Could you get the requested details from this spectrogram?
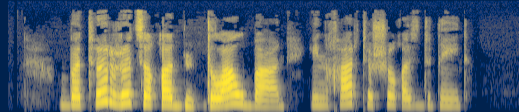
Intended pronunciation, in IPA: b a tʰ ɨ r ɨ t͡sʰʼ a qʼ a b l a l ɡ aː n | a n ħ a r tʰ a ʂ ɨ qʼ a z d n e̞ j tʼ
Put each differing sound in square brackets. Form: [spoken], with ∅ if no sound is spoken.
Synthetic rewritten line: b a tʰ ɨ [rː] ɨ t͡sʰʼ a qʼ a [d] l a l [b] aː n | [i] n [χ] a r tʰ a ʂ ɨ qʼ a z d n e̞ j tʼ

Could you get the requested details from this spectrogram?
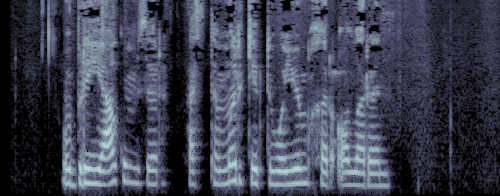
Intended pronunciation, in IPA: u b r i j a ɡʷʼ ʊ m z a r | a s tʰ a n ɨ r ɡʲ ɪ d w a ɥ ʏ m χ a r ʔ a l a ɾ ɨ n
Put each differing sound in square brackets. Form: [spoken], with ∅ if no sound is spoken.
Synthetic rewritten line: u b r i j a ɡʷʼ ʊ m z a r | a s tʰ a [m] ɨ r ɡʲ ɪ d w a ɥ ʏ m χ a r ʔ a l a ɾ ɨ n

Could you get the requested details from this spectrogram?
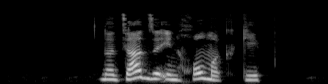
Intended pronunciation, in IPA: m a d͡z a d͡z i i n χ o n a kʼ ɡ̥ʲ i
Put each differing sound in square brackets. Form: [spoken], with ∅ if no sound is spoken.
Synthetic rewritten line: [n] a d͡z a d͡z [a] i n χ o [m] a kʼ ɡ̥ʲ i

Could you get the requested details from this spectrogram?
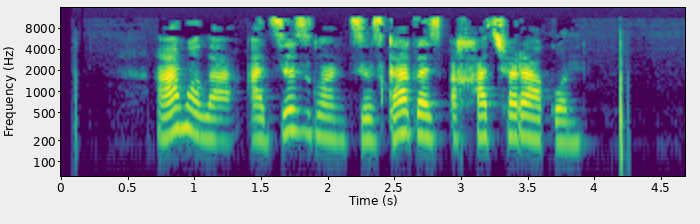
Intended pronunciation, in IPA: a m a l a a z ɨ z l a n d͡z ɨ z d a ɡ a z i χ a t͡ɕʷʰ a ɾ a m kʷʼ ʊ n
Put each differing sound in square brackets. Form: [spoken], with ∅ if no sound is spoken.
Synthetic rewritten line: a m a l a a [d͡z] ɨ z l a n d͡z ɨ z [ɡ] a ɡ a z [a] χ a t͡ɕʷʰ a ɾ a [∅] kʷʼ ʊ n

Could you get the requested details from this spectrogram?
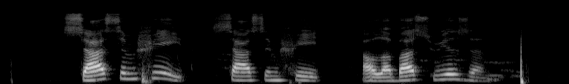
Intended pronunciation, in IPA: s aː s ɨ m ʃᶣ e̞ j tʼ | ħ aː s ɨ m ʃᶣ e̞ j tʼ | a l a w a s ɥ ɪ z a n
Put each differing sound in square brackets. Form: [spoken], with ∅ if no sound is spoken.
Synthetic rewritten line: s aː s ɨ m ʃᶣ e̞ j tʼ | [s] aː s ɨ m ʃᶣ e̞ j tʼ | a l a [b] a s ɥ ɪ z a n

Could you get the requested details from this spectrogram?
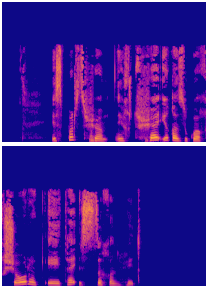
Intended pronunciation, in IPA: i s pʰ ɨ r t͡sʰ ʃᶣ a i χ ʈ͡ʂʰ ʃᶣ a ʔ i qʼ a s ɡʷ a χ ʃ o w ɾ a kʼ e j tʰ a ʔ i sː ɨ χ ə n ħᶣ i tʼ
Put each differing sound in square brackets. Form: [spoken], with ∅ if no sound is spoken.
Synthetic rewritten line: i s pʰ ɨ r t͡sʰ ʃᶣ a i χ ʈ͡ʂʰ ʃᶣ a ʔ i qʼ a [z] ɡʷ a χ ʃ o w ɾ a kʼ e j tʰ a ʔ i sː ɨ χ ə n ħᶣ i tʼ

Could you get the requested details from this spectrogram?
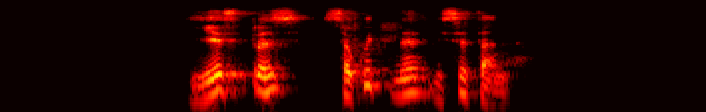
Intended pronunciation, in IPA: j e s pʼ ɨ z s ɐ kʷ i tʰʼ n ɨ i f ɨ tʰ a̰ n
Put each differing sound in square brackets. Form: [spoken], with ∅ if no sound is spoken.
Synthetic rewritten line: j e s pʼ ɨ z s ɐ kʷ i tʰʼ n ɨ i [s] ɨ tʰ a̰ n

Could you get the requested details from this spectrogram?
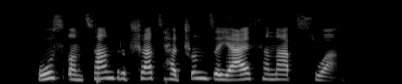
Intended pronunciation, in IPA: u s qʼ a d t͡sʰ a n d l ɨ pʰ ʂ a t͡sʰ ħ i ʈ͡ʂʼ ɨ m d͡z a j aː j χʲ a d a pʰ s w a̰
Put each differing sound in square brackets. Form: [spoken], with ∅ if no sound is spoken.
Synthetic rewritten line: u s qʼ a [n] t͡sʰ a n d [r] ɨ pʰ ʂ a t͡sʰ ħ [a] ʈ͡ʂʼ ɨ [n] d͡z a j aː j χʲ a [n] a pʰ s w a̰

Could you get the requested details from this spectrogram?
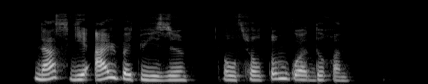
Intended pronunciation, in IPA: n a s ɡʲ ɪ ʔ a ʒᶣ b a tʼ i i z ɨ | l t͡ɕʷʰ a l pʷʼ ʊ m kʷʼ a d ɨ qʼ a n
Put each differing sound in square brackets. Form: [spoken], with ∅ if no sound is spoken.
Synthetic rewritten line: n a s ɡʲ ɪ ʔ a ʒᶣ b a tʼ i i z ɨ | l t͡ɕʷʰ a l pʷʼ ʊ m kʷʼ a d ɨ qʼ a n

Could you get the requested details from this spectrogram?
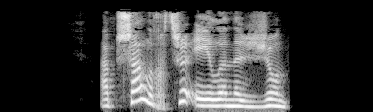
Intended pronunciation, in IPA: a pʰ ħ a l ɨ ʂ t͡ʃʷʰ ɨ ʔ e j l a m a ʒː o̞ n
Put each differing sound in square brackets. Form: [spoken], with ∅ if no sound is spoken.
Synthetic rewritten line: a pʰ [ʂ] a l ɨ [χ] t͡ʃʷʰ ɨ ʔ e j l a [n] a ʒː o̞ n

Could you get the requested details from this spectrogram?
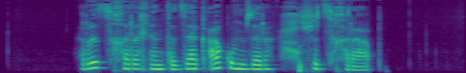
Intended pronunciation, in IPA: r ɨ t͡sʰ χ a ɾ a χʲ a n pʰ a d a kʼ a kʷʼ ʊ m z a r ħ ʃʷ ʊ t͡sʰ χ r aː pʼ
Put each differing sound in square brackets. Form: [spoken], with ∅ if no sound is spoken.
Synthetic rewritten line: r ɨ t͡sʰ χ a ɾ a χʲ a n [tʰ] a [d͡z] a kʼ a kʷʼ ʊ m z a r ħ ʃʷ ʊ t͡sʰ χ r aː pʼ

